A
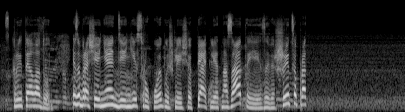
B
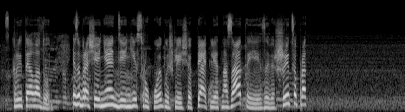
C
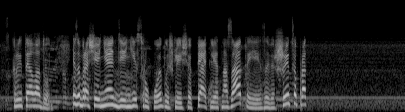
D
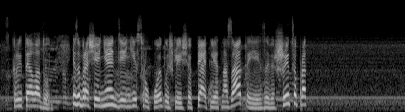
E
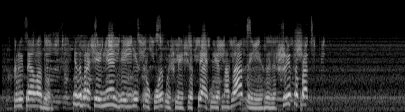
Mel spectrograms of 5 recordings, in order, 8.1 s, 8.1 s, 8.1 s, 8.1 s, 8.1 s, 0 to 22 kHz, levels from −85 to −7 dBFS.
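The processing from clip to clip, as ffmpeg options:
-af anull
-af "lowpass=f=4.4k:t=q:w=2.5,aeval=exprs='val(0)+0.00316*sin(2*PI*520*n/s)':c=same,volume=-7.5dB"
-af "equalizer=f=210:t=o:w=0.33:g=-13,volume=4dB"
-filter_complex "[0:a]aecho=1:1:1.7:0.51,acrossover=split=480|3600[a][b][c];[b]adelay=30[d];[c]adelay=380[e];[a][d][e]amix=inputs=3:normalize=0"

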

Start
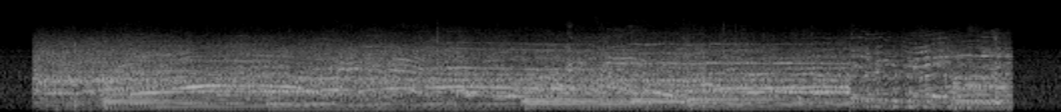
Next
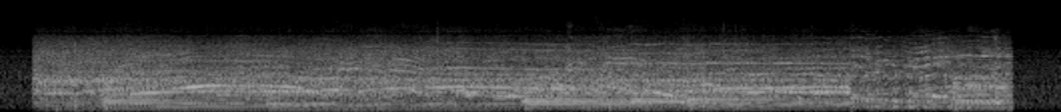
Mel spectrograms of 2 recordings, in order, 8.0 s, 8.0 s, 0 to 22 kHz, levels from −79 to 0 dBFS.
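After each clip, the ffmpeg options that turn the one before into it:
-filter_complex "[0:a]bandreject=f=6.3k:w=11,acrossover=split=120|1400|2100[a][b][c][d];[c]alimiter=level_in=14.5dB:limit=-24dB:level=0:latency=1,volume=-14.5dB[e];[a][b][e][d]amix=inputs=4:normalize=0"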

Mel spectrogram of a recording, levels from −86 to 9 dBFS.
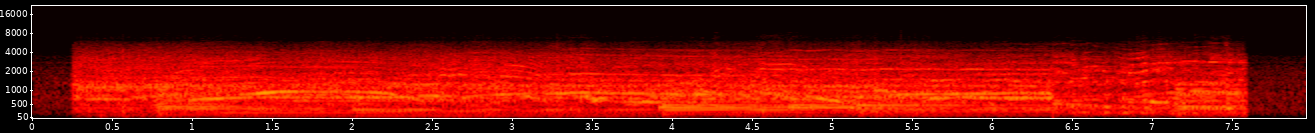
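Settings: -af "adynamicsmooth=sensitivity=2.5:basefreq=4.6k,volume=-3dB"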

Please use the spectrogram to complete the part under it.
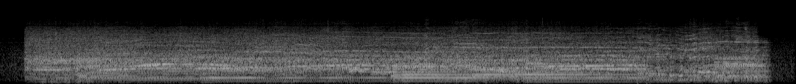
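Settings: -filter_complex "[0:a]acrossover=split=2900[a][b];[a]aecho=1:1:90.38|122.4:0.891|0.398[c];[b]crystalizer=i=3:c=0[d];[c][d]amix=inputs=2:normalize=0,volume=2dB"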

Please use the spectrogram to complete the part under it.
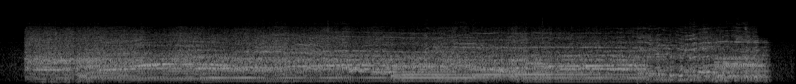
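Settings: -af "alimiter=limit=-20dB:level=0:latency=1:release=138,volume=-2.5dB"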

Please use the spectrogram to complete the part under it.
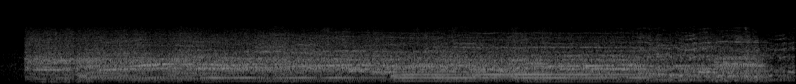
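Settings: -af "aecho=1:1:898:0.501,volume=-6.5dB"

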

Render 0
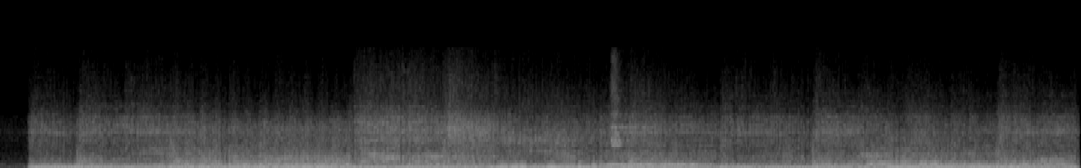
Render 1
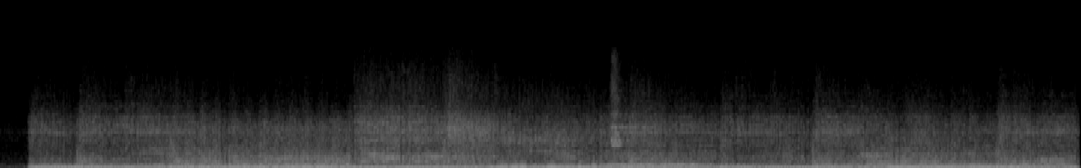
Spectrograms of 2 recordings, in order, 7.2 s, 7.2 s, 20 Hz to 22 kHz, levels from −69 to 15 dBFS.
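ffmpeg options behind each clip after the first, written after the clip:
-af "equalizer=f=710:w=5.7:g=-9.5,volume=-5dB"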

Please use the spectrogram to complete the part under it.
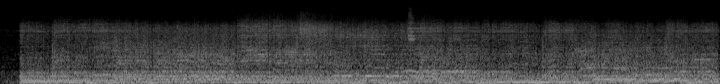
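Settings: -filter_complex "[0:a]asplit=2[a][b];[b]adelay=449,volume=-7dB,highshelf=f=4k:g=-10.1[c];[a][c]amix=inputs=2:normalize=0,asoftclip=type=tanh:threshold=-15.5dB,alimiter=limit=-24dB:level=0:latency=1"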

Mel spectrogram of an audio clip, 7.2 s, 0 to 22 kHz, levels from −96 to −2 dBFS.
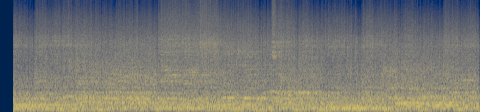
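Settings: -af "aecho=1:1:82:0.237,acrusher=bits=4:mix=0:aa=0.5,volume=5.5dB"

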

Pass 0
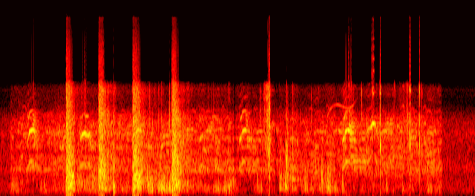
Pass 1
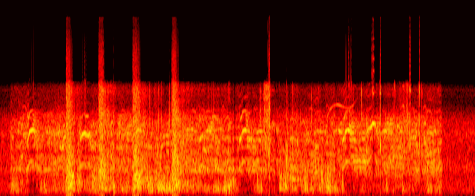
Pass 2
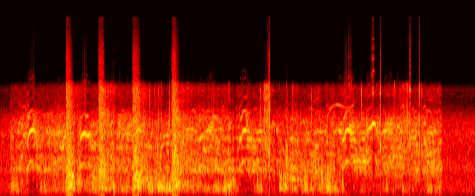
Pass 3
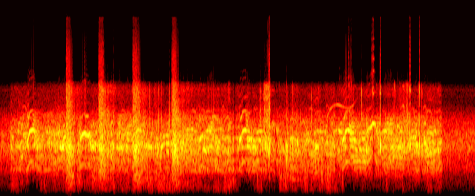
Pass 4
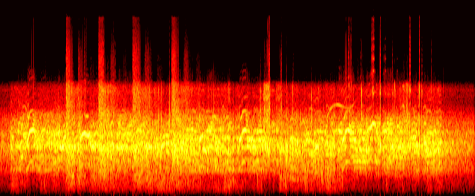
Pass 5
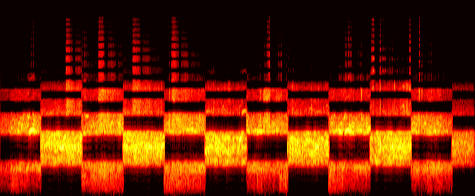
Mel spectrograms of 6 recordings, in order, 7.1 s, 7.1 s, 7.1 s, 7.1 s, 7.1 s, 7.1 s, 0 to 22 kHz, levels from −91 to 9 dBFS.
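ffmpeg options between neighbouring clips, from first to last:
-af "acompressor=threshold=-22dB:ratio=6,alimiter=limit=-23.5dB:level=0:latency=1:release=72,volume=6.5dB"
-af "acontrast=40,volume=-4dB"
-af "highpass=f=1k:t=q:w=4.9"
-filter_complex "[0:a]asplit=2[a][b];[b]adelay=180,lowpass=f=1.5k:p=1,volume=-9.5dB,asplit=2[c][d];[d]adelay=180,lowpass=f=1.5k:p=1,volume=0.51,asplit=2[e][f];[f]adelay=180,lowpass=f=1.5k:p=1,volume=0.51,asplit=2[g][h];[h]adelay=180,lowpass=f=1.5k:p=1,volume=0.51,asplit=2[i][j];[j]adelay=180,lowpass=f=1.5k:p=1,volume=0.51,asplit=2[k][l];[l]adelay=180,lowpass=f=1.5k:p=1,volume=0.51[m];[c][e][g][i][k][m]amix=inputs=6:normalize=0[n];[a][n]amix=inputs=2:normalize=0,alimiter=level_in=10.5dB:limit=-1dB:release=50:level=0:latency=1,volume=-1dB"
-af "aresample=32000,aresample=44100,aecho=1:1:143|286|429:0.112|0.0337|0.0101,afftfilt=real='re*gt(sin(2*PI*0.81*pts/sr)*(1-2*mod(floor(b*sr/1024/670),2)),0)':imag='im*gt(sin(2*PI*0.81*pts/sr)*(1-2*mod(floor(b*sr/1024/670),2)),0)':win_size=1024:overlap=0.75,volume=-1dB"

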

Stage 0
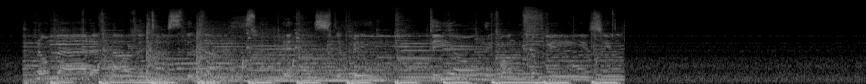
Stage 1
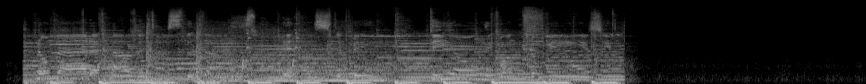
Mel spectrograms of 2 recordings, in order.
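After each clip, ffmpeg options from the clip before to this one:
-af "agate=range=-33dB:threshold=-39dB:ratio=3:detection=peak,alimiter=limit=-16.5dB:level=0:latency=1:release=280,volume=4dB"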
